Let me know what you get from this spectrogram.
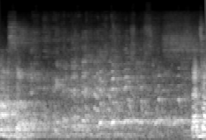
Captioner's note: everyone laughs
